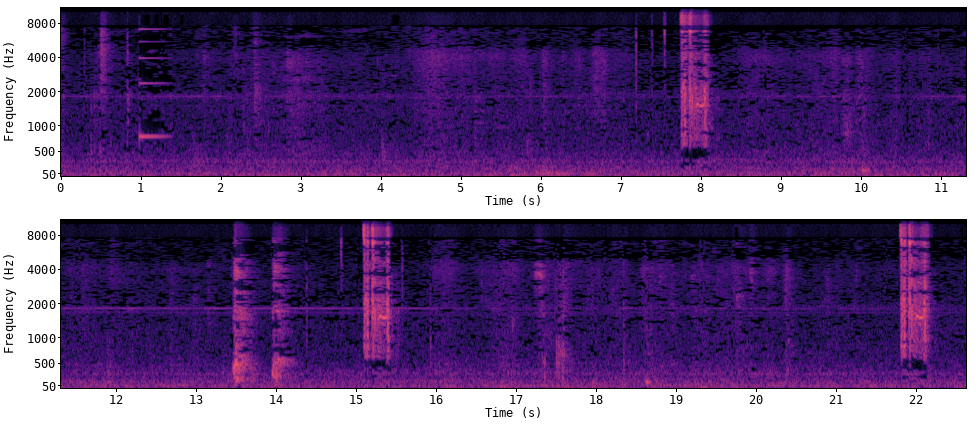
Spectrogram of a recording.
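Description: Faint camera shutter clicks while photos are taken during a university class, a handful of short, crisp snaps spaced irregularly over a quiet background.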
